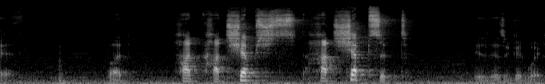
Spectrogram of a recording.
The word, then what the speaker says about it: Hatshepsut: Hot would be better word instead of, hot ship suit. Hatshepsut.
